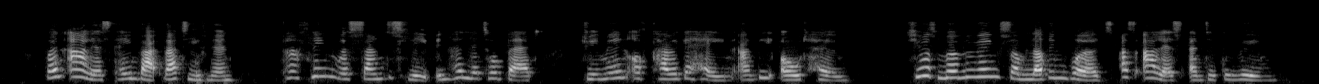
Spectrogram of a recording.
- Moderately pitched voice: No, very high, 250 Hz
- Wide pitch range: Yes, wide, 6.5 semitones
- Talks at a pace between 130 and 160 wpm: Yes, average, 145 wpm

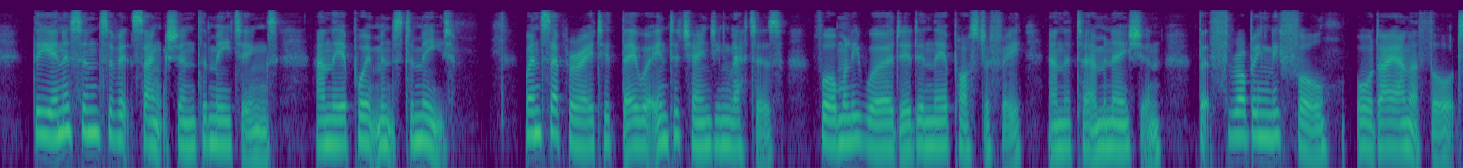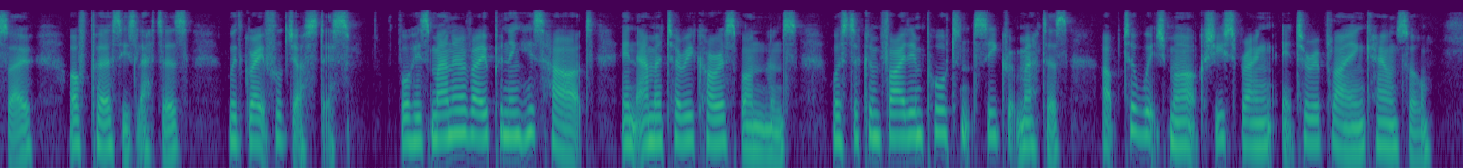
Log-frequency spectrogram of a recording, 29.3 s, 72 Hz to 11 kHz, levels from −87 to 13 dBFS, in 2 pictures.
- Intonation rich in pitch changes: No, average, 4.4 semitones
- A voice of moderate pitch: Yes, medium, 155 Hz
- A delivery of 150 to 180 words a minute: No, slow, 135 wpm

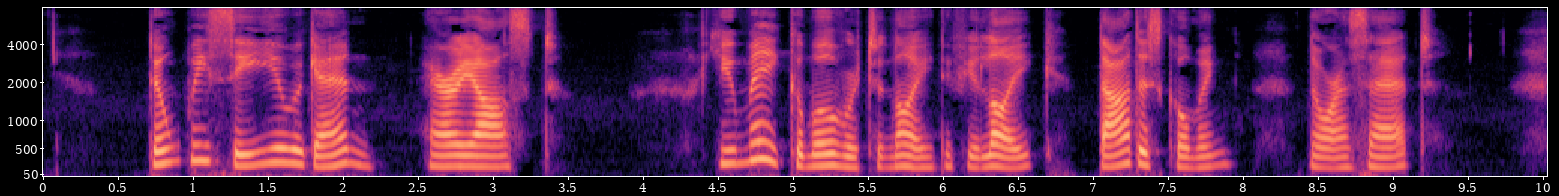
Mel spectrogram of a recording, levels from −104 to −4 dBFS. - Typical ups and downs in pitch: Yes, average, 4.2 semitones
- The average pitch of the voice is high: Yes, high, 195 Hz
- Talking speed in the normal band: No, slow, 120 wpm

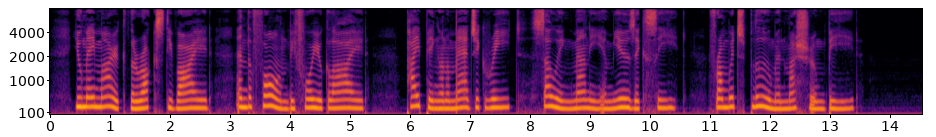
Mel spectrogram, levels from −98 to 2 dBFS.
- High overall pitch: Yes, high, 230 Hz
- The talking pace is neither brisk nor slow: No, slow, 115 wpm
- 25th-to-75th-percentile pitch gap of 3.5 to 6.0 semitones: No, narrow, 2.5 semitones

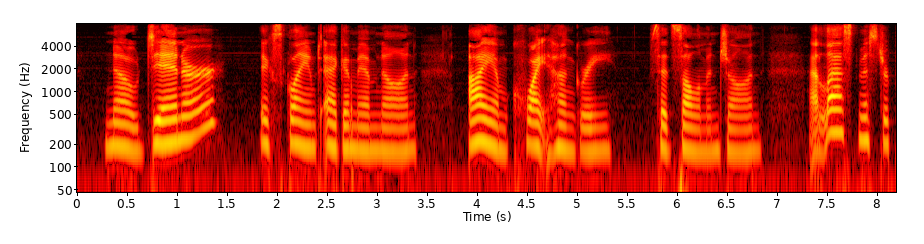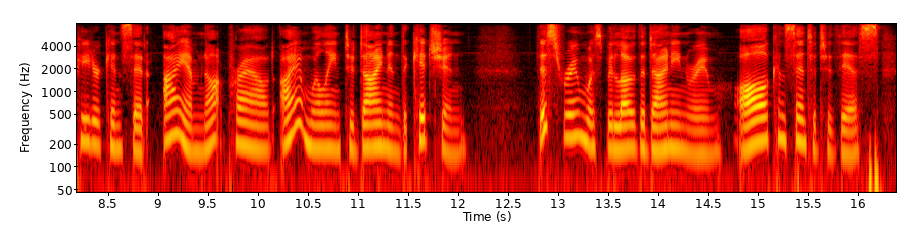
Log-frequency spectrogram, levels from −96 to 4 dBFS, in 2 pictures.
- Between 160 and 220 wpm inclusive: No, average, 145 wpm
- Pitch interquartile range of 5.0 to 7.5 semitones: No, average, 3.9 semitones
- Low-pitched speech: No, medium, 180 Hz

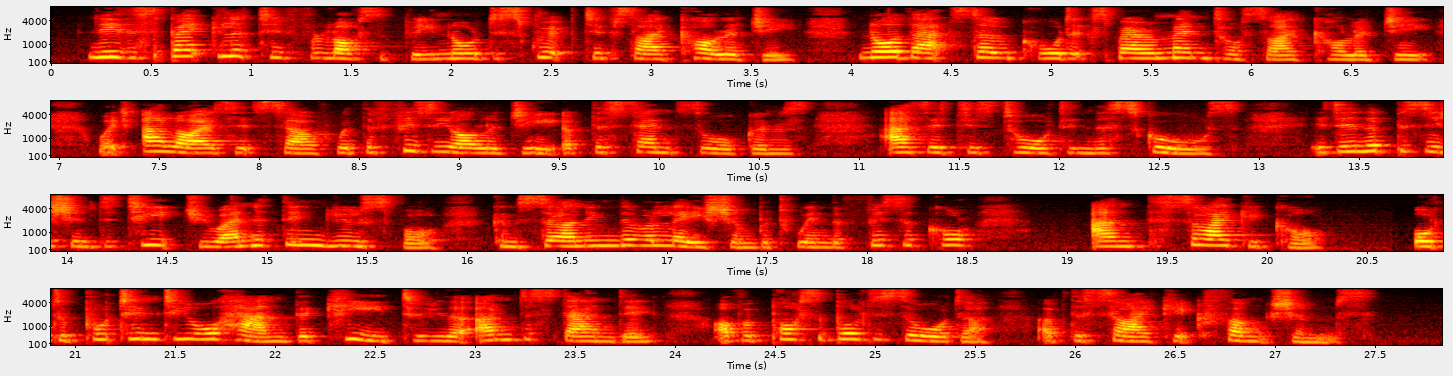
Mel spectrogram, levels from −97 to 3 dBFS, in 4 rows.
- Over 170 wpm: No, average, 140 wpm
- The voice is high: Yes, high, 225 Hz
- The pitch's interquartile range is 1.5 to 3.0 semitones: No, average, 4.2 semitones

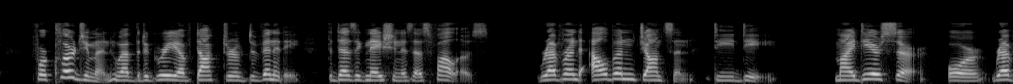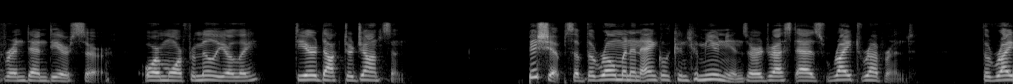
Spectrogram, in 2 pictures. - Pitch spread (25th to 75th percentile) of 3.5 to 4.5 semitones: No, average, 2.7 semitones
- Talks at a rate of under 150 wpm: Yes, average, 140 wpm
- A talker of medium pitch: No, high, 195 Hz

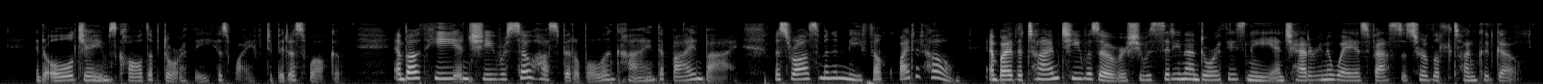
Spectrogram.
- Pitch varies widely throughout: No, average, 5.0 semitones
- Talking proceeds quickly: Yes, fast, 225 wpm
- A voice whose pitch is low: No, high, 220 Hz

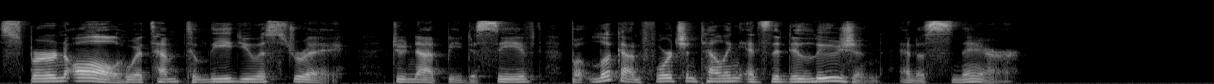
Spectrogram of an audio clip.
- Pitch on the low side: Yes, low, 125 Hz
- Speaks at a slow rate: Yes, slow, 115 wpm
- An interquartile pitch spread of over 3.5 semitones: No, average, 3.0 semitones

